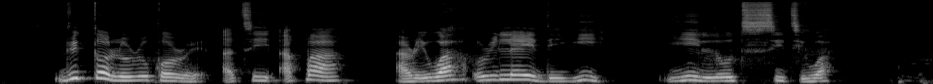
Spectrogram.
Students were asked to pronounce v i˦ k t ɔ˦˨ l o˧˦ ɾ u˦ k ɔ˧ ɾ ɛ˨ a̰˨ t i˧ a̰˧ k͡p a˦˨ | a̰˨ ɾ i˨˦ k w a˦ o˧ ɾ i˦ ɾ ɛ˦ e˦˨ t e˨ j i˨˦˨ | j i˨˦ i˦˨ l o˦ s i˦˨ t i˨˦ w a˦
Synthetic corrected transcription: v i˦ k t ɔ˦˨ l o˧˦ ɾ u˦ k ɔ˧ ɾ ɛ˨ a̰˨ t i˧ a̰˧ k͡p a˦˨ | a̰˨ ɾ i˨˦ w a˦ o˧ ɾ i˦ l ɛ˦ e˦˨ d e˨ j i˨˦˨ | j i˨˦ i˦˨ l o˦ s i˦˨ t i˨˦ w a˦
